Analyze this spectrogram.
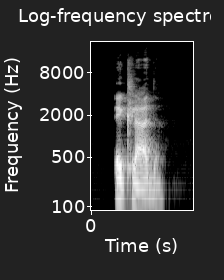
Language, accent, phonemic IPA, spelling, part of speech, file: French, France, /e.klad/, éclade, noun, LL-Q150 (fra)-éclade.wav
- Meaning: a dish of mussels cooked among burning pine needles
